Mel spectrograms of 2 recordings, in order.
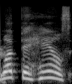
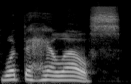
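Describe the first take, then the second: First: The last word is said as one syllable. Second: The last word is split into two syllables. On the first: The speaker calls it right. "Hales is easy to pronounce" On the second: The speaker calls it wrong. "A I says what the hell else"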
